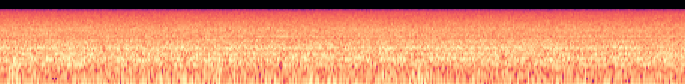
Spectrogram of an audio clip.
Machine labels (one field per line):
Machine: fan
